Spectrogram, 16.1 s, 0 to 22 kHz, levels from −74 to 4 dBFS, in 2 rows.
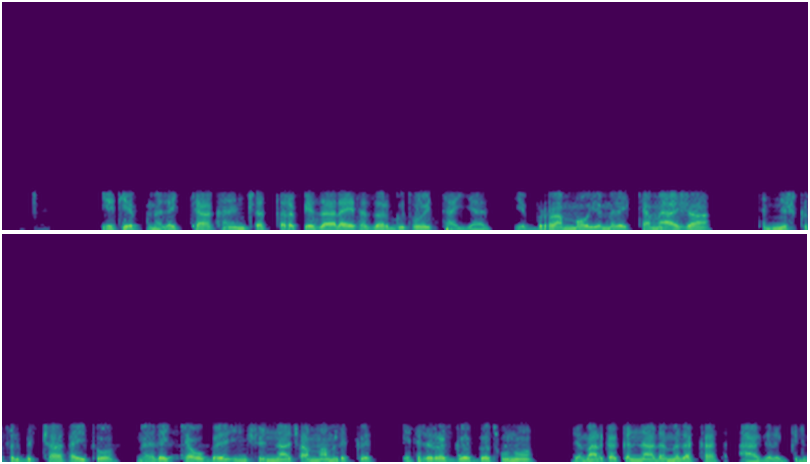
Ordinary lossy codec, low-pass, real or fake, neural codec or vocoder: Opus, 16 kbps; 3.6 kHz; real; none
